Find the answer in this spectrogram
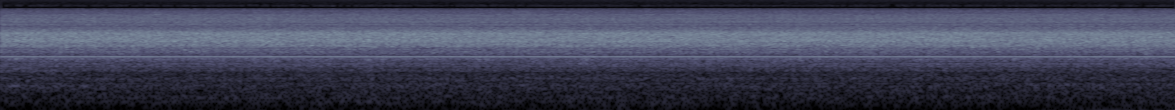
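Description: Steady hiss with a thin, steady whine running through it; nothing else happens.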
